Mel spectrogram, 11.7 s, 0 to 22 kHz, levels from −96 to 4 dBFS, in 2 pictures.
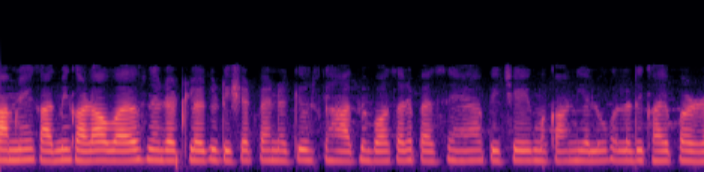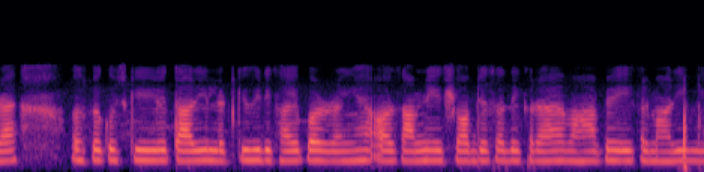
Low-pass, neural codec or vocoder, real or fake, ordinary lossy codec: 5.4 kHz; none; real; MP3, 48 kbps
